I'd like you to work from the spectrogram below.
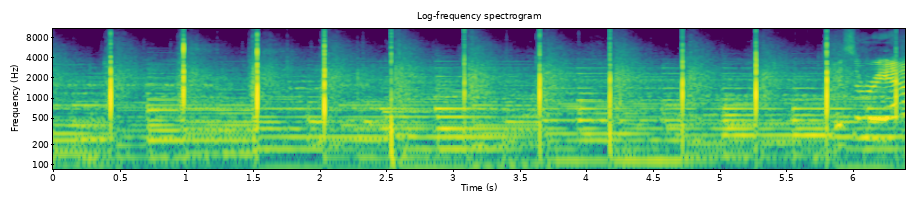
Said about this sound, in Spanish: Vamos a aplaudirle. Apláudale.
